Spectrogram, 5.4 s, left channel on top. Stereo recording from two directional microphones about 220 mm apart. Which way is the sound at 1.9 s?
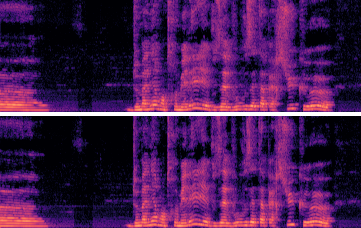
35° right (ahead or behind).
